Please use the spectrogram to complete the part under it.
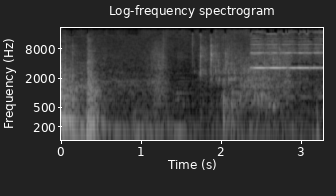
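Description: Smoke alarm set off by steam while cooking an asparagus dish, its high piercing electronic beep starting partway through over kitchen clatter and running water.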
